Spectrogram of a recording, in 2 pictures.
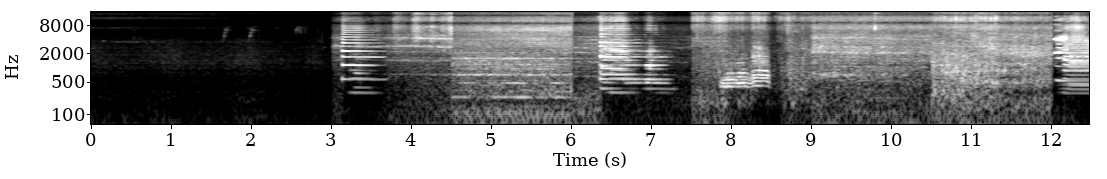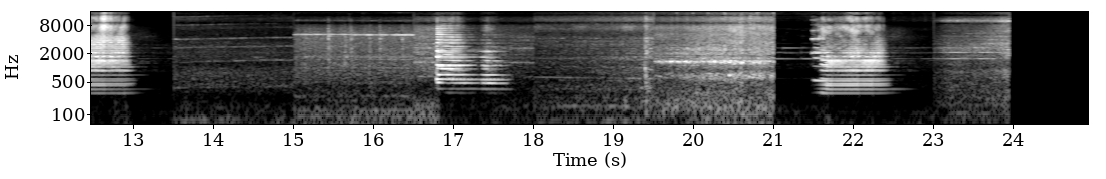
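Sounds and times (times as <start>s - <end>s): freight train rumble and rail noise: 0.0s - 24.0s
locomotive horn blasts: 3.0s - 8.6s, 12.0s - 13.4s, 16.6s - 18.5s, 21.5s - 22.9s.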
